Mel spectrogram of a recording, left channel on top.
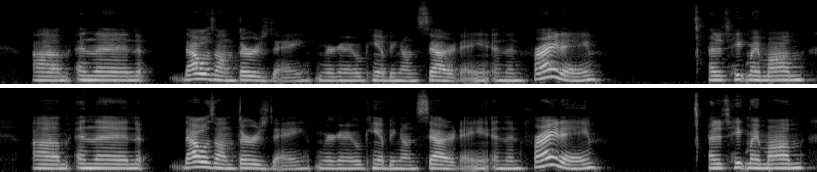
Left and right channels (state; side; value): normal; both; correlation 0.37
